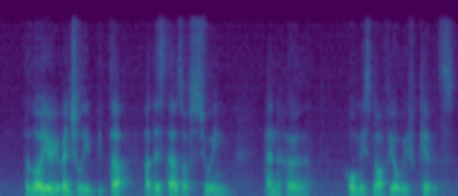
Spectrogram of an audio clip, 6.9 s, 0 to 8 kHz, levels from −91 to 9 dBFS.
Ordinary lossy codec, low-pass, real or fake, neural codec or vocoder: AAC, 32 kbps; 7.2 kHz; fake; codec, 16 kHz, 0.2 kbps, FocalCodec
